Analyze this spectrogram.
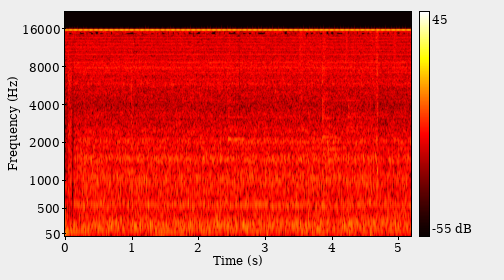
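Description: Vehicle engine idling steadily as a low rumble, heard from inside the vehicle, with one light click near the end.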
